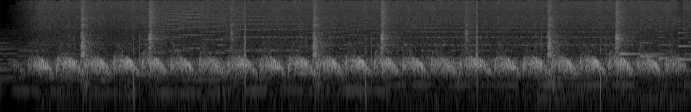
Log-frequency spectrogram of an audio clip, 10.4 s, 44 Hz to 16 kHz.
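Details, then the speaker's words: Fetal Doppler (COFOE JDB-100A) on pregnant abdomen, probe with coupling gel, mother lying flat: fast, regular whooshing like blowing wind or running water, device reads around 30; umbilical cord blood flow. "起血流是节奏比较快的，像吹风或者流水一样的声音。"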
